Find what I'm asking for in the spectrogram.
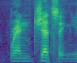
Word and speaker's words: Ranjit Singh: You know, if their keeper didn't come up with a tremendous save there, I don't know how to pronounce his last name, Greg Ranjit Singh. – I'll go with that. Ranjit Singh, yep.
